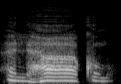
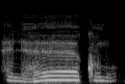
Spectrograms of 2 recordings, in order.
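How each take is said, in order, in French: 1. La voyelle longue est un 'a' ouvert simple. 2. La voyelle longue tend vers un son 'e'. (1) "on ne dit pas" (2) "imala, c'est-à-dire faire un son aigu"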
